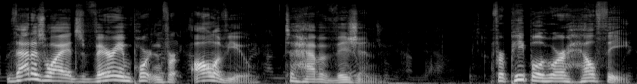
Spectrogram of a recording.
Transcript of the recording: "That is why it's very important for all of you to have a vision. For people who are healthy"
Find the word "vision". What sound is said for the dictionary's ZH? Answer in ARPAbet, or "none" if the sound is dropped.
ZH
